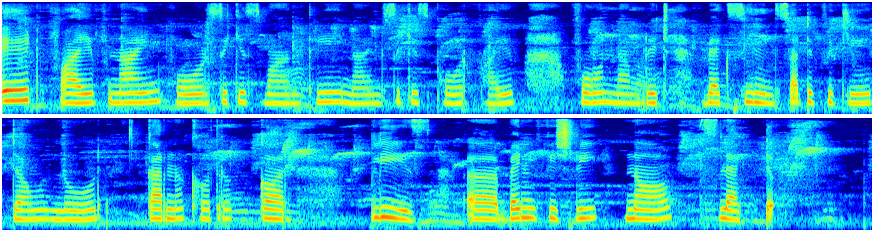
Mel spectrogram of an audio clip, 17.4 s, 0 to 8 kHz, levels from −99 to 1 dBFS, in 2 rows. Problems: constant background noise, background conversations at intervals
